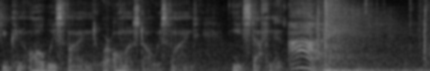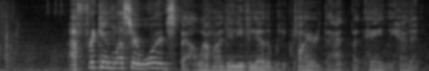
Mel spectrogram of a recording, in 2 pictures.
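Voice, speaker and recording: A man's voice: medium pitch, a little hiss or hum. A man giving casual let's play commentary in a chatty way, with playfully formal turns of phrase. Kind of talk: casual let's play commentary with some read-out game text.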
